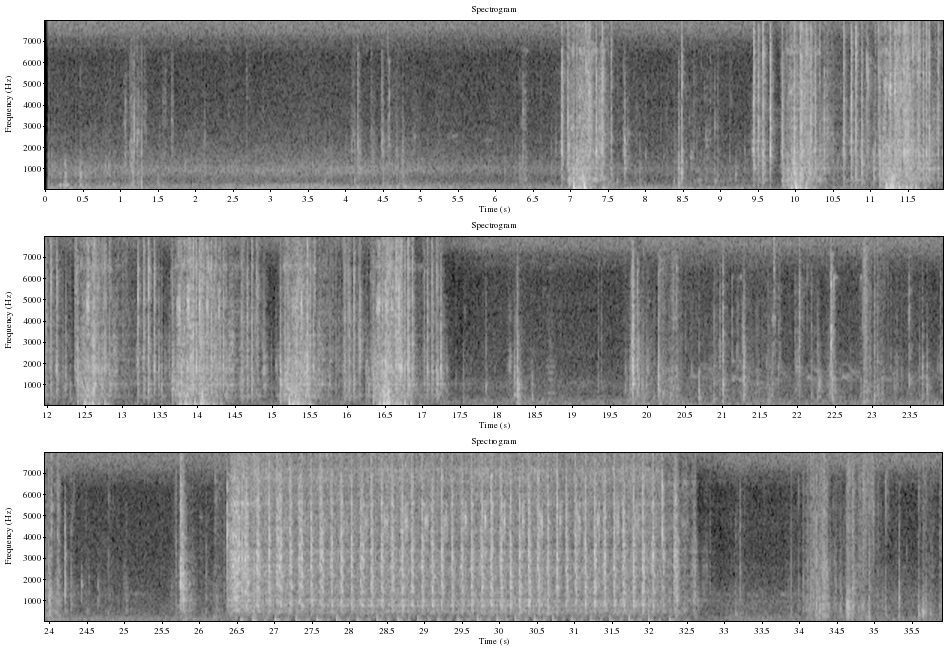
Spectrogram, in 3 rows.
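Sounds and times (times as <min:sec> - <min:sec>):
motorcycle engine cranking: 0:06.8 - 0:07.8, 0:09.4 - 0:17.4, 0:25.7 - 0:32.8.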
